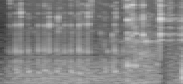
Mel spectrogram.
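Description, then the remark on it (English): Whiskey pours into a glass for tasting in a steady trickle for a couple of seconds, with a few bright glassy clinks near the end. No one speaks. “Okay, should we do whiskey first?”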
